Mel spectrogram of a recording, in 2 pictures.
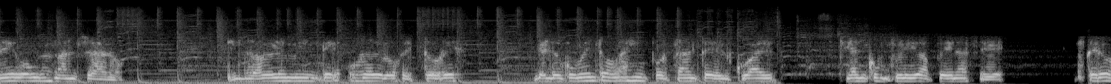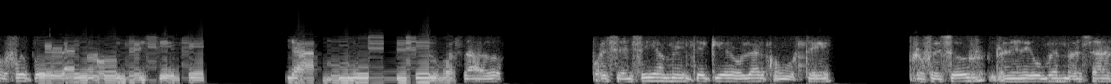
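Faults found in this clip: Robotic sound from repeated short buffers, 11.50 to 15.70 s. Rigid metallic buzz at 100 Hz. Likely starved jitter buffer looping roughly 10 ms chunks, replacing most of the audio.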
